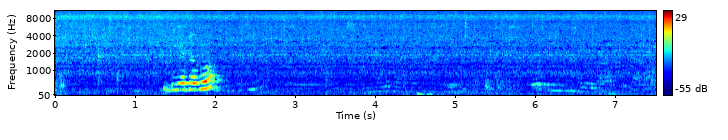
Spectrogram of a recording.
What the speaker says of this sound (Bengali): আমি ছানাটা এভাবে মাখিয়ে নেব, একটু ভাজা ভাজা করে নেব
